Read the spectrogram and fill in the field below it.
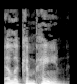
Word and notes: elecampane: British English

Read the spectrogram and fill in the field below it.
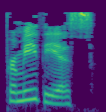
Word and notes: prometheus: British English

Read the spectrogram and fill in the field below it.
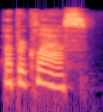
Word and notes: upper-class: American English

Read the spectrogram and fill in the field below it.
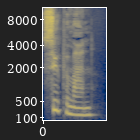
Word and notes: superman: British English

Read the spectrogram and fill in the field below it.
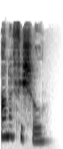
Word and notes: unofficial: British English

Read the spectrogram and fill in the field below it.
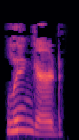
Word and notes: lingered: British English

